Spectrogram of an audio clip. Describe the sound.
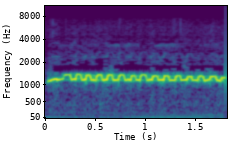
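A person whistles a bird call: one long, steady, fairly high note held for nearly two seconds with a slight waver, loud and clear with no talking.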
